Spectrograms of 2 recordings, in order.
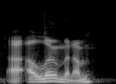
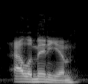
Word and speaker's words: aluminium: aluminum, aluminium, excuse me, for our UK listeners. I do know the difference. Yeah, it is spelled different. I do know the difference in pronunciation, so I'm not doing it to spite you.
